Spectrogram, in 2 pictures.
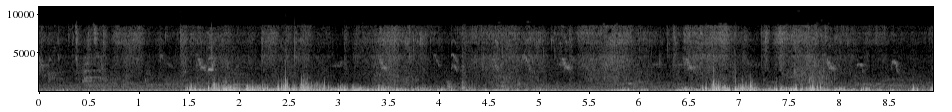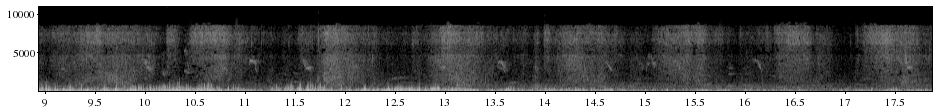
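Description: A broom scrubs back and forth over a wet floor.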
